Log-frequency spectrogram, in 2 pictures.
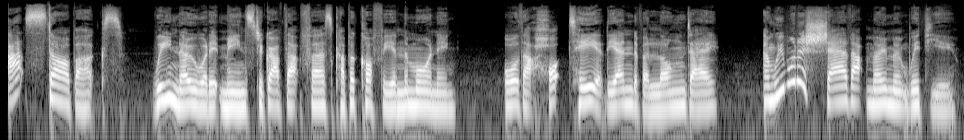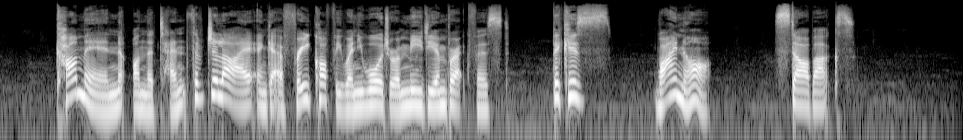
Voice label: Ad; Starbucks

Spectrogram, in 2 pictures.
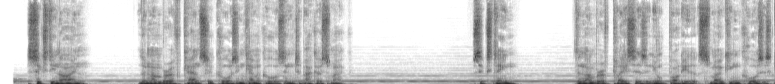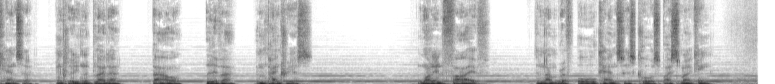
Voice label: commercial

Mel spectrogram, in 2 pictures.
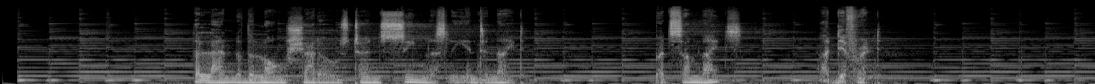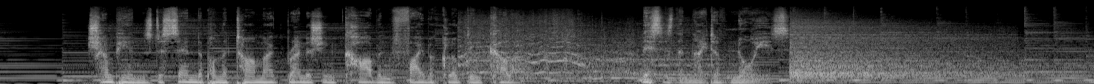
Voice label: voiceover; F1

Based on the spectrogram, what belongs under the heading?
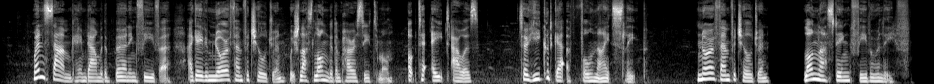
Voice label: ad; Nurofen

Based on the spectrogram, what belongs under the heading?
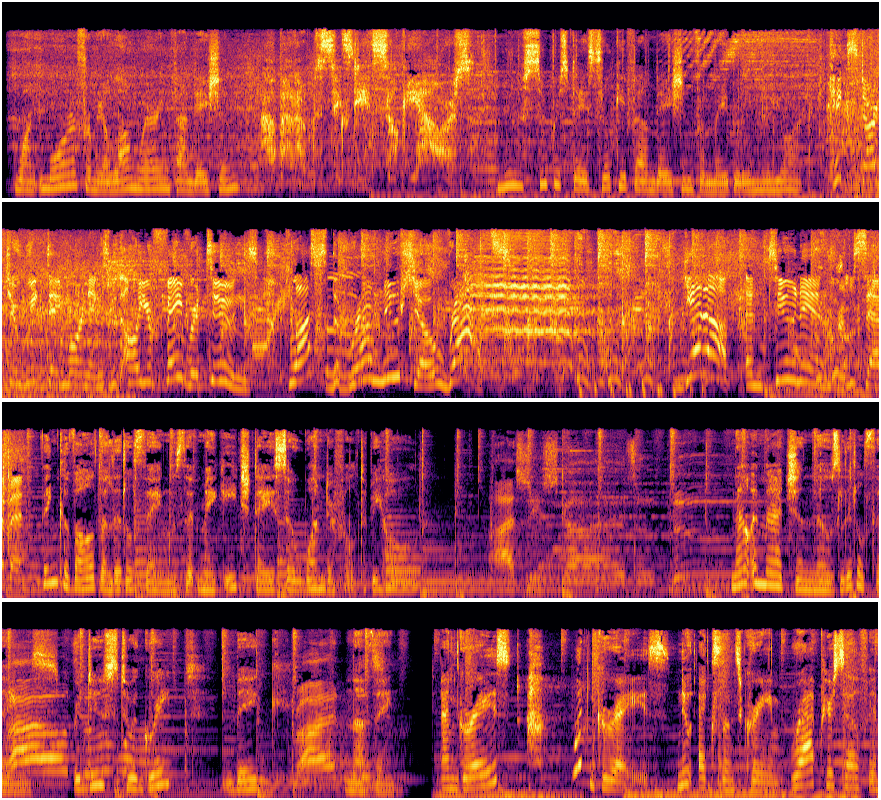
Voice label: US commercial

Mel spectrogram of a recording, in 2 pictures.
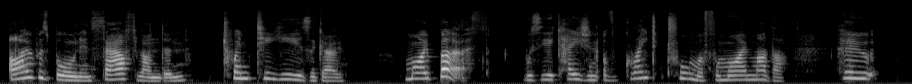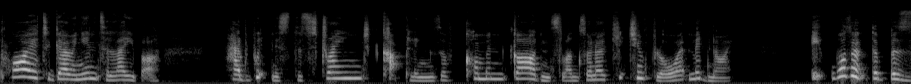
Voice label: Talking in Tongues; AUDIOBOOK

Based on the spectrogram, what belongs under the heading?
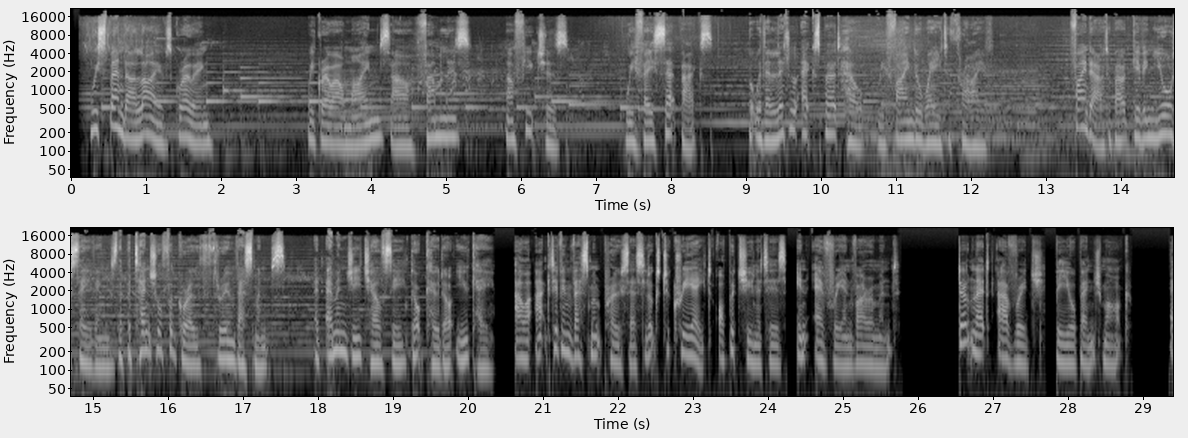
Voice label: commercial

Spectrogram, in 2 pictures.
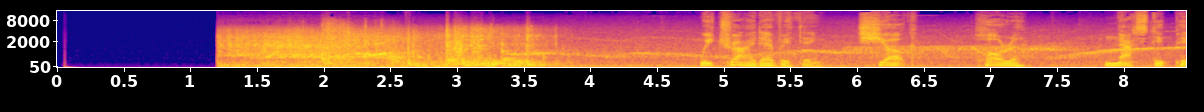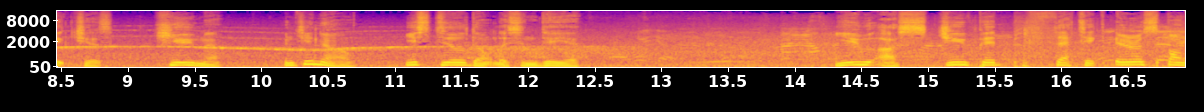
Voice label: commercial reel

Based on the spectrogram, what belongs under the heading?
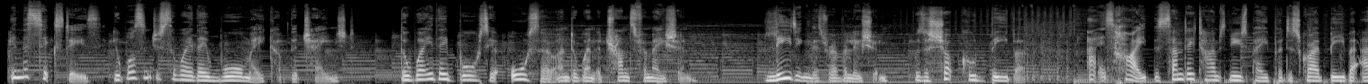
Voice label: Narration

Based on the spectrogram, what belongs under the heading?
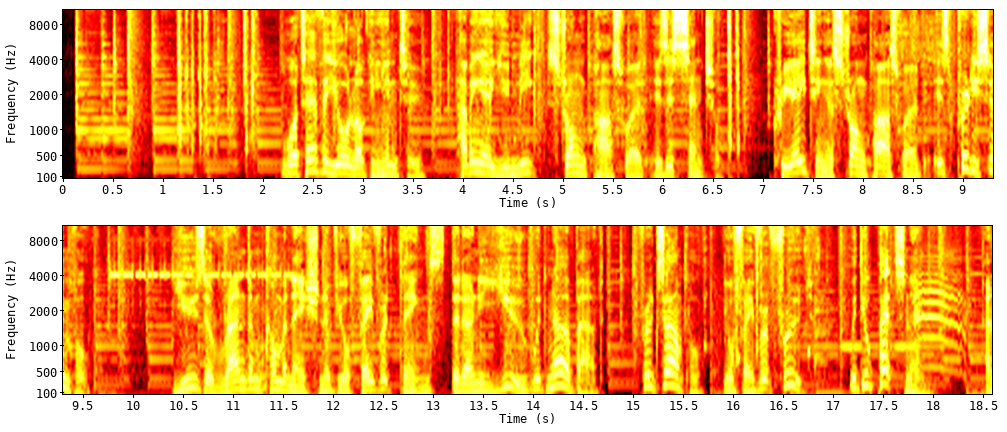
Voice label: Passwords Commercial

